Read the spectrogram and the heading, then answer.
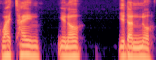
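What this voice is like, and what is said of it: Put-on Jamaican accent. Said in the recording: “in the Jamaican accent”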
